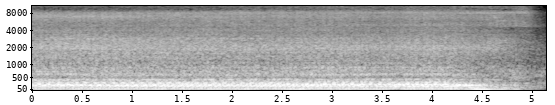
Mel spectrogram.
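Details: 1951 Willys Wagon with a used AMC 401 V8, Flowmaster exhaust and a temporary ignition setup: deep, throaty burble holding steady a few seconds, then dying away at shutoff; runs clean with no knocks.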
